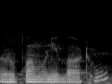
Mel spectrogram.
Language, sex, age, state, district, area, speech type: Bodo, male, 60+, Assam, Kokrajhar, urban, spontaneous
